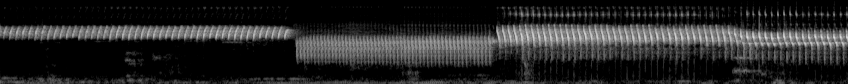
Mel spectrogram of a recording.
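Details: Canary singing for training chicks: continuous rapid trills, first high and steady, then a lower broad buzzy roll, then a loud high trill with a faint upper overtone, repeated without pause.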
